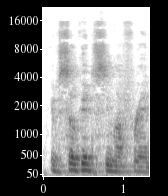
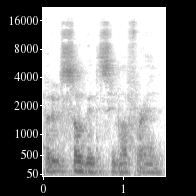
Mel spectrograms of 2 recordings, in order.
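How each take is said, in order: First: Said in the usual way. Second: "so good" said again much softer and dropping; quiet emotional echo of the line before; softer heartfelt repeat. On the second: Real, not acted. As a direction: repeat it softly, almost to yourself, with "so" falling.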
